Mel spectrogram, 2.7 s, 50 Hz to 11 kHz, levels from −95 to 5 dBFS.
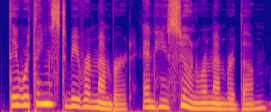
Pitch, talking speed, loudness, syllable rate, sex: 190 Hz, 245 wpm, -16 LUFS, 7.4 syllables/s, female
